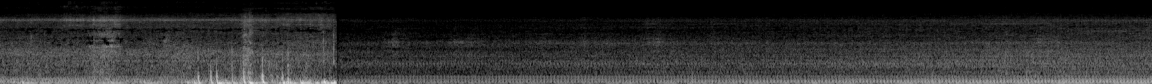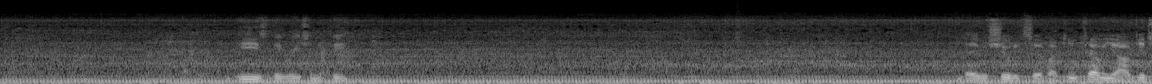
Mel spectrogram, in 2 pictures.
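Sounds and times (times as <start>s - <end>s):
pressure washer engine running: 0.0s - 23.0s.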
